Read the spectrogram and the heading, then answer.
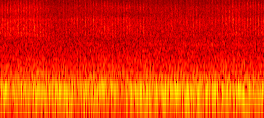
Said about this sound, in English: he decided to take the largest, most inefficient, gas-guzzling ATV to noise up an already ear-splitting, noise-polluter region of Canada.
